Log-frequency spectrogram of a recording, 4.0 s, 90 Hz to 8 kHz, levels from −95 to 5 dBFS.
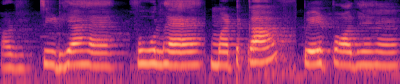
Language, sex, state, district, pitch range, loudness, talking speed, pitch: Hindi, female, Chhattisgarh, Bilaspur, 250-270 Hz, -20 LUFS, 120 wpm, 255 Hz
